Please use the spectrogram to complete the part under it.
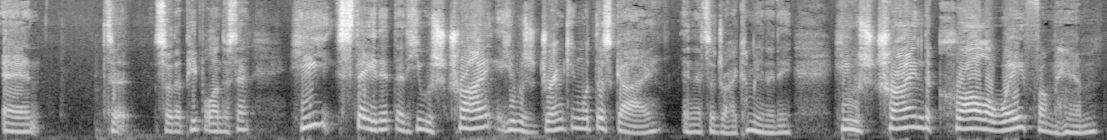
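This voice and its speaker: A man hosting a podcast, a former state trooper telling work stories in a casual, animated way and acting out the people in them. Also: a little high. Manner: animated, acts out voices in his stories. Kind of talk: casual storytelling chat.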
